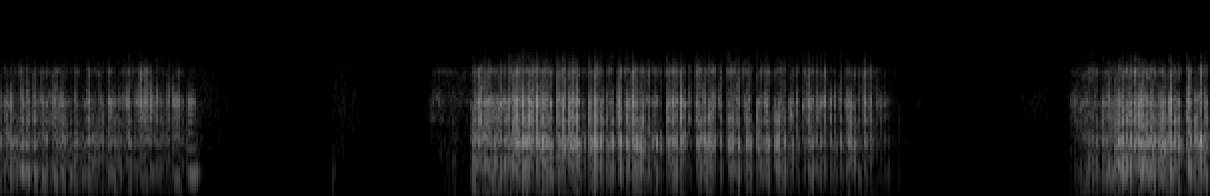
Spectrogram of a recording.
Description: Can't sleep...with this noise...hahahahhahah....Thats my lovely husband.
